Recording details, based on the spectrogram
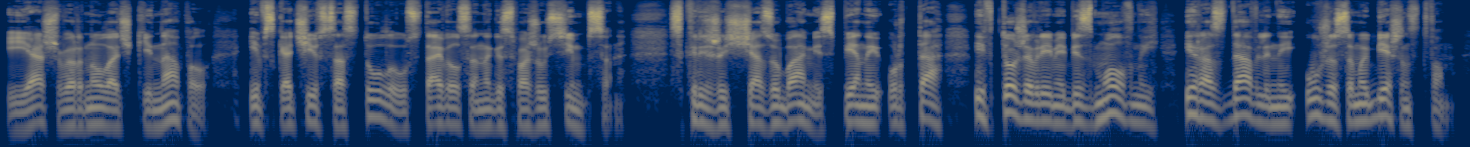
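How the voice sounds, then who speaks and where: A man reading a story aloud with expressive, theatrical narration. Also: low voice, normal speed, no room sound, studio quality. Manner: theatrical, exclamatory delivery. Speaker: audiobook reader.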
